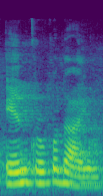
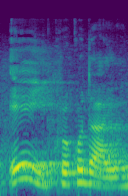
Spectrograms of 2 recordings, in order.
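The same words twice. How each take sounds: First: "an crocodile" with an, wrongly, before the consonant; wrong article. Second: "a crocodile" with a plain short a before the consonant; correct article. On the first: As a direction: show the mistake "an crocodile". ("an crocodile" dito com an, como exemplo errado) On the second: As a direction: say "a crocodile", not "an". ("a crocodile" com artigo a simples, correto) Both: Shown as a demonstration. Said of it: "não an crocodile".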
